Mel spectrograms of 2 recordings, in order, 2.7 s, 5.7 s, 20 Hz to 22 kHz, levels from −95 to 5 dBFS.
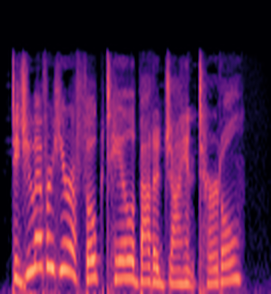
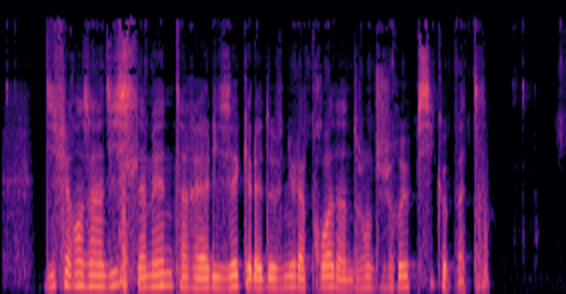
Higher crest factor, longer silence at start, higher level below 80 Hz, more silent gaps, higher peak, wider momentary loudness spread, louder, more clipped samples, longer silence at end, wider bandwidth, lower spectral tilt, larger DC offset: about the same, 16 dB vs 16 dB; second, 0.1 s vs 0.45 s; first, -46 dBFS vs -66 dBFS; neither; first, -4 dBFS vs -10 dBFS; second, 7 LU vs 12 LU; first, -21 LUFS vs -26 LUFS; neither; second, 0.3 s vs 0.75 s; second, 11 kHz vs 16.5 kHz; about the same, -4 dB/octave vs -5 dB/octave; first, 0.1% vs under 0.1%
